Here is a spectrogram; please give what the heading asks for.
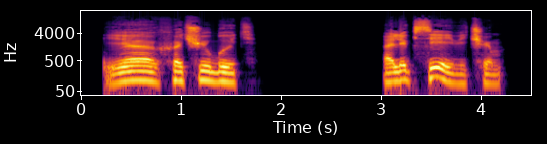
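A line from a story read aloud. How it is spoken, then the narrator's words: Sudden solemn declaration. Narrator (Russian): вдруг торжественно выдал Брок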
